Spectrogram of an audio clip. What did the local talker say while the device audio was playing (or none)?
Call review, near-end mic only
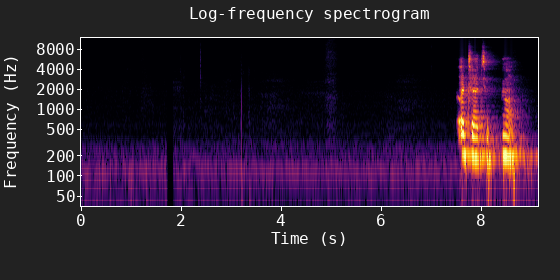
अच्छा-अच्छा. हां.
